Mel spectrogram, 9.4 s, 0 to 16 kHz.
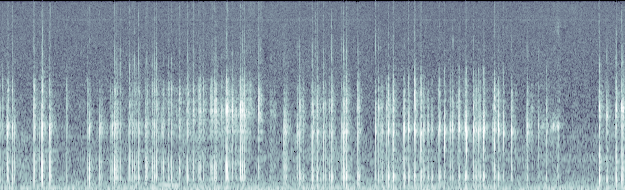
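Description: A medium hollow plastic map globe on a stand is scratched and tapped with long nails and fingertips. The result is a quiet, dense run of short, dry scratches and clicks with a hollow plastic tone around 1.2 kHz and bright edges. Each hit dies away almost at once.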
